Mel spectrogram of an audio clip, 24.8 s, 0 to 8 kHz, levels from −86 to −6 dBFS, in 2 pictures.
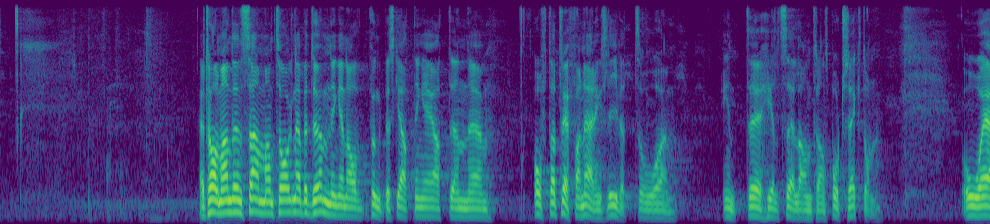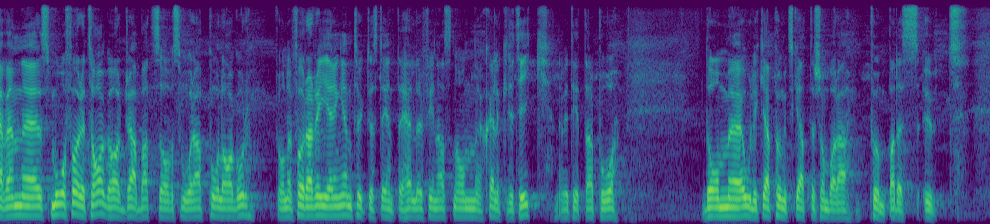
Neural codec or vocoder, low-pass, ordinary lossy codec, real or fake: none; 7.2 kHz; none; real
